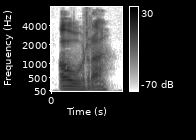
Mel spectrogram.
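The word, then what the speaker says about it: Oura: Yeah, it is probably totally fine to like pronounce it in in the English way. They they would probably prefer it, but if it was pronounced in a straight finish way, it would be aura.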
